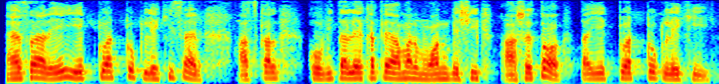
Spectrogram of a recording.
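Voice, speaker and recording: A cheeky, slow-witted cartoon schoolboy, voiced by a woman. The pitch stays in a narrow band at a middle height, and the delivery is naive, wheedling and colloquial. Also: steady tone, natural voice. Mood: proud, reciting. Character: cheeky dim schoolboy, a self-styled poet. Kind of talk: comedy cartoon dialogue.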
